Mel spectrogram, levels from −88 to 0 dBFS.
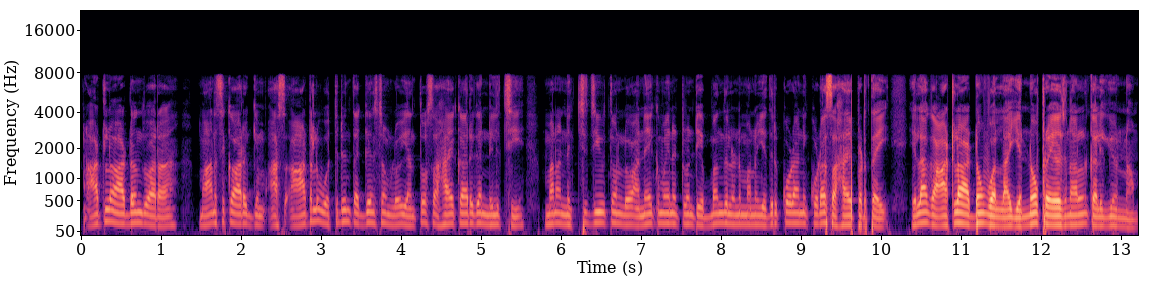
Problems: none marked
